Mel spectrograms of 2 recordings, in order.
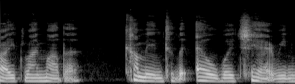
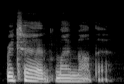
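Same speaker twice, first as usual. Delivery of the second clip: ordinary delivery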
